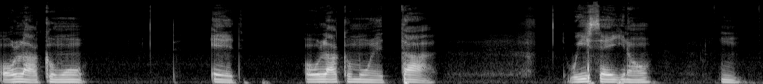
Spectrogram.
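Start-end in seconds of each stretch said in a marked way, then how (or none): 0.0-4.4 Cuban Spanish accent with harsh T. Showing how speakers in Cuba say a greeting: Cuban accent, harsh T. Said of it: "more harsh?".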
